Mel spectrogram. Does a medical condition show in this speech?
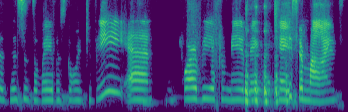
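Yes: secondary progressive multiple sclerosis.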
